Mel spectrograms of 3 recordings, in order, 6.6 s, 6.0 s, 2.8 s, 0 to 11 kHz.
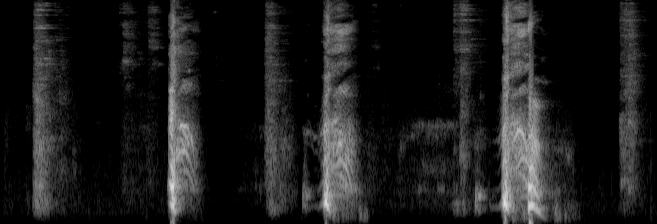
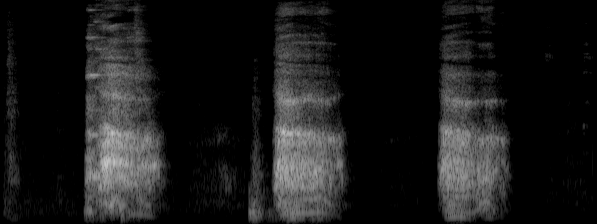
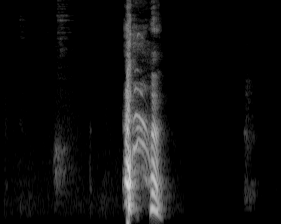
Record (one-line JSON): {"three_cough_length": "6.6 s", "three_cough_amplitude": 32768, "three_cough_signal_mean_std_ratio": 0.24, "exhalation_length": "6.0 s", "exhalation_amplitude": 19536, "exhalation_signal_mean_std_ratio": 0.38, "cough_length": "2.8 s", "cough_amplitude": 32768, "cough_signal_mean_std_ratio": 0.21, "survey_phase": "beta (2021-08-13 to 2022-03-07)", "age": "45-64", "gender": "Male", "wearing_mask": "No", "symptom_fatigue": true, "symptom_change_to_sense_of_smell_or_taste": true, "smoker_status": "Never smoked", "respiratory_condition_asthma": false, "respiratory_condition_other": false, "recruitment_source": "REACT", "submission_delay": "9 days", "covid_test_result": "Negative", "covid_test_method": "RT-qPCR", "influenza_a_test_result": "Unknown/Void", "influenza_b_test_result": "Unknown/Void"}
